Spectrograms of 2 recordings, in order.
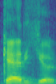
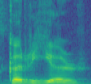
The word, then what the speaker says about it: career: The word is not carrier, the word is career. CAREER. One is carrier, CARRIER, but this is career.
